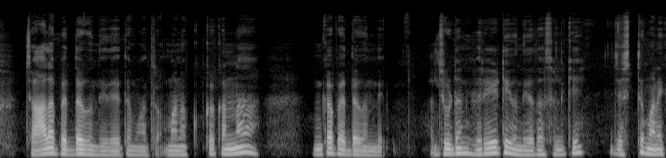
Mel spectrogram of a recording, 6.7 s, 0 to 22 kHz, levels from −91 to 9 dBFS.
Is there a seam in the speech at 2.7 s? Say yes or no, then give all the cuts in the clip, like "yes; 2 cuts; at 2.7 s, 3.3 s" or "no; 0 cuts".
no; 0 cuts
